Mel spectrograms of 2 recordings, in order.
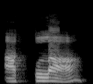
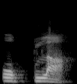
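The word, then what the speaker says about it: אָכְלָה: So it gives a short O sound like in sword. A short O sound, sword. So the pronunciation of this word is not akla, but it is okla.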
